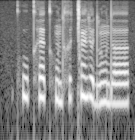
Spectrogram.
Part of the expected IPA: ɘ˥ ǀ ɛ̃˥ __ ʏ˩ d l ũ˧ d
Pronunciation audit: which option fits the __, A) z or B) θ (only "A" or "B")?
A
